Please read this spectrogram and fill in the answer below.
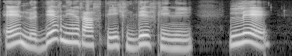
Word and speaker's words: les: le dernier article défini les l e s les ne prononcez pas le S on n'est pas laisse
